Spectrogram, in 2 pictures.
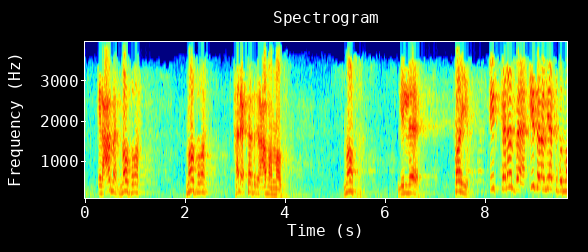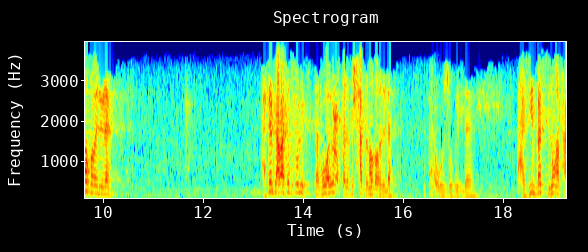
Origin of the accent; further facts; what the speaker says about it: Egypt; لازم نعمل كده احنا كمصريين كده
